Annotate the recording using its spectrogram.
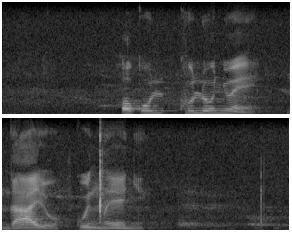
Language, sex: Zulu, male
